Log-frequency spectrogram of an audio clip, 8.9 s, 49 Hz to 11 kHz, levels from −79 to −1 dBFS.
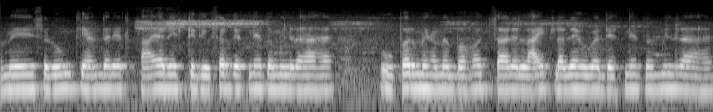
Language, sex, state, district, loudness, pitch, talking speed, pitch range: Hindi, male, Chandigarh, Chandigarh, -16 LUFS, 150 Hz, 170 wpm, 145-150 Hz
